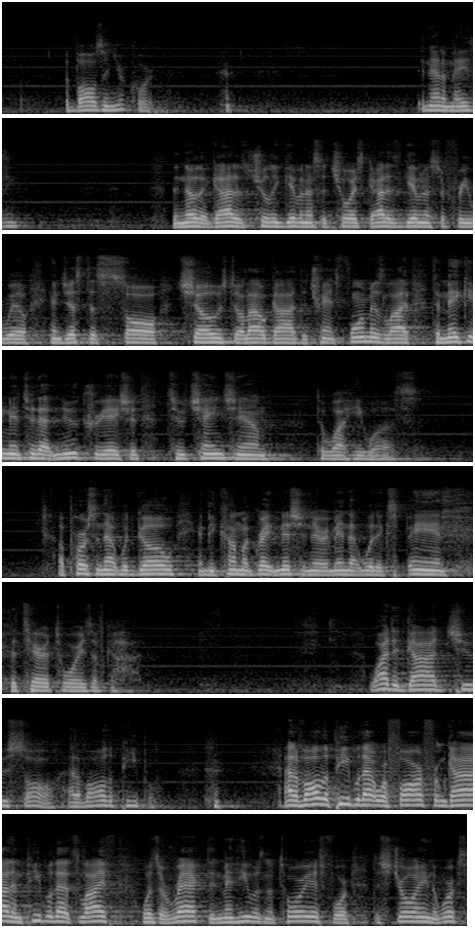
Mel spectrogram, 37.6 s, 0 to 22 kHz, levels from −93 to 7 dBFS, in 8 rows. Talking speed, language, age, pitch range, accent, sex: 165 wpm, English, 40-59, 125-155 Hz, American, male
